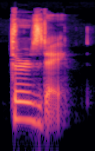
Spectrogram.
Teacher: Thursday has that Z sound in the middle. It's not an S, it's a Z.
